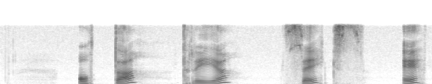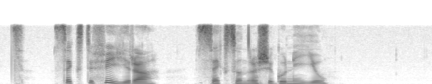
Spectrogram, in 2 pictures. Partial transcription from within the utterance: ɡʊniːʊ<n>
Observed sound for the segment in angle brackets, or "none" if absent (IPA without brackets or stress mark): none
